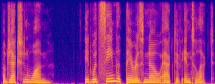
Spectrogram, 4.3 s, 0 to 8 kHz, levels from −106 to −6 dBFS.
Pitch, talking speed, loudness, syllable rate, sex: 200 Hz, 155 wpm, -18 LUFS, 5.3 syllables/s, female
